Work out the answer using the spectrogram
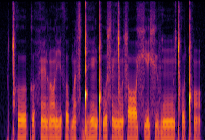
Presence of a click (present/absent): present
